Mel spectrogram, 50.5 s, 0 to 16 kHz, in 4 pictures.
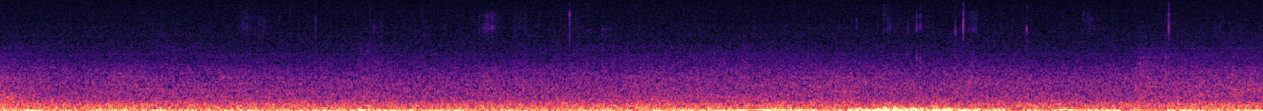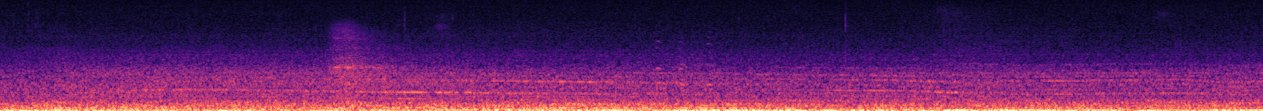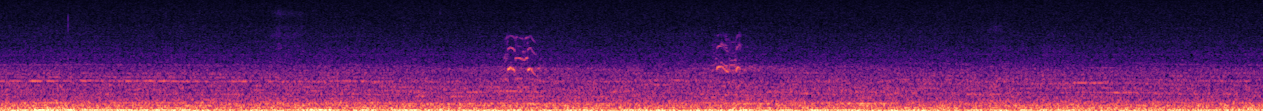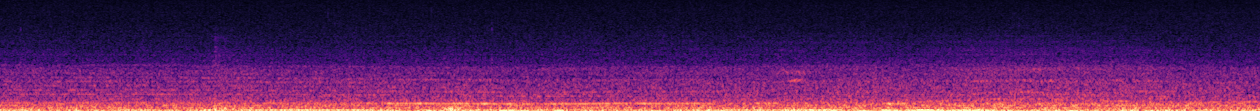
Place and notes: Berlin: Vermessungspunkt Friedel- / Pflügerstraße - Klangvermessung Kreuzkölln ::: 20.03.2011 ::: 04:20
